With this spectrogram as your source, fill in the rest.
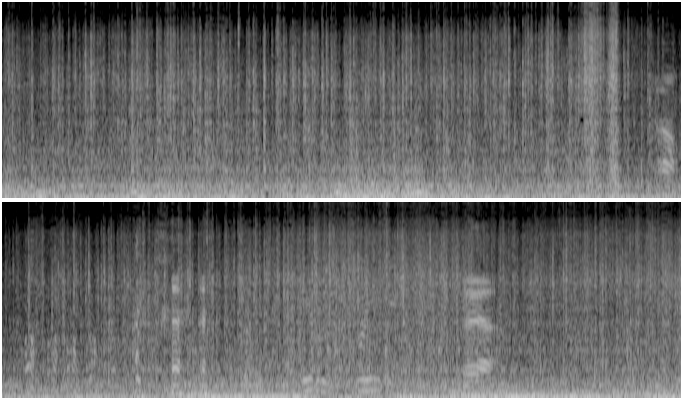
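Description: An engine rumbles low and steady inside a car.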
